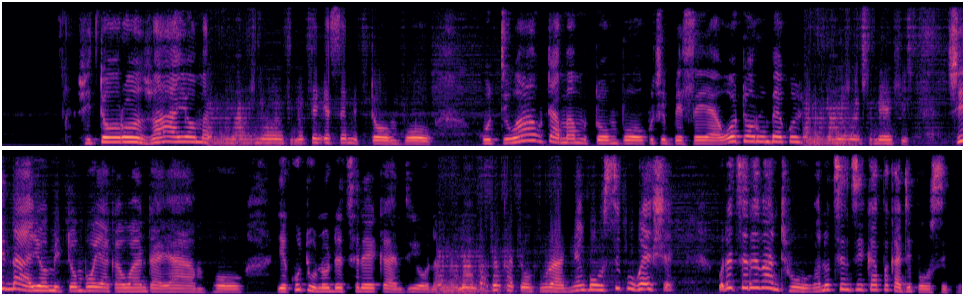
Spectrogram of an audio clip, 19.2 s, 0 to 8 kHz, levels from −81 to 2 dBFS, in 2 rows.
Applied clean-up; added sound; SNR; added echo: neural separator model SepFormer DNS4.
